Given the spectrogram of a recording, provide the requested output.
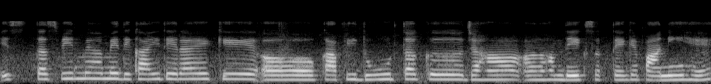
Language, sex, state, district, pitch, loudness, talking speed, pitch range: Hindi, female, Bihar, West Champaran, 225 Hz, -15 LUFS, 175 wpm, 215-245 Hz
